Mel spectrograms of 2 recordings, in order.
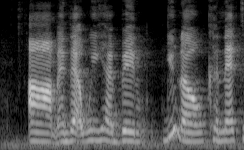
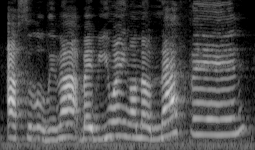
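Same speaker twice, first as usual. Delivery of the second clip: higher, teasing put-down; sassy; 5 semitones higher than usual. Acted. Woman telling the man he'll learn nothing, teasing and sassy. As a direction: toss it off with sass.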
